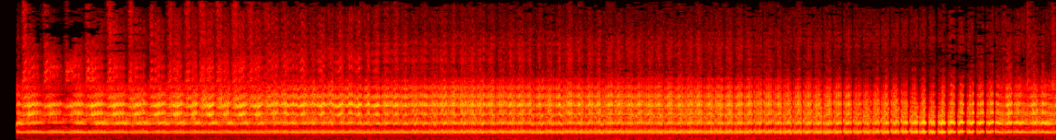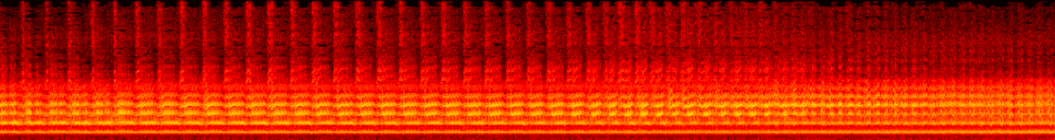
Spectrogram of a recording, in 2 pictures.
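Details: Cicada singing before rain in North Bengal, West Bengal, India: a loud, unbroken buzzing drone with a fast pulsing texture, holding steady for the whole stretch with only a slight swell midway.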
